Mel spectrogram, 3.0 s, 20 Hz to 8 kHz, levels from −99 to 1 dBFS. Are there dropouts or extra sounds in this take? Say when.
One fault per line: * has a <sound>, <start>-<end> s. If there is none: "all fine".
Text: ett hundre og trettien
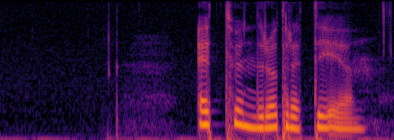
all fine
